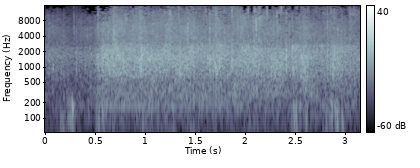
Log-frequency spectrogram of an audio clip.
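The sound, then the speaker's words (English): A church audience applauds to welcome a preacher. The clapping swells in after a short quiet start, then holds as steady, dense applause to the end. “I'm going to invite Rachel up. With me up here, so let's give them a warm welcome.”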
